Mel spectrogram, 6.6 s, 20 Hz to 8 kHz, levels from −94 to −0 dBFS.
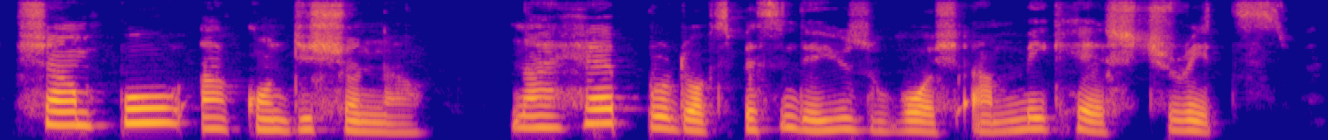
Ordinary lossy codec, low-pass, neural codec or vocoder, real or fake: none; none; none; real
